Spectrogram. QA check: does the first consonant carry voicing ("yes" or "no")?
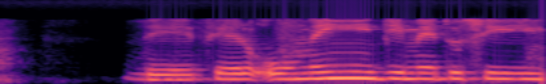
no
